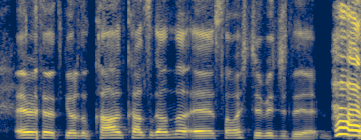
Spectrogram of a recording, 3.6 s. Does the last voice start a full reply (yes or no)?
yes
